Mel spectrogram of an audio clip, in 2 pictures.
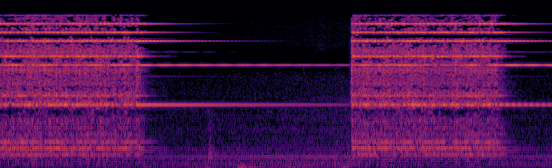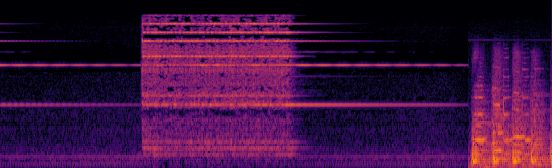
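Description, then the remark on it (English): A telephone rings three times in long, loud bursts with pauses between, each ring a rapid metallic bell trill, followed by a brief burst of a voice at the end. “Little did I know it was Joe Biden when I hear a ringing phone.”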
